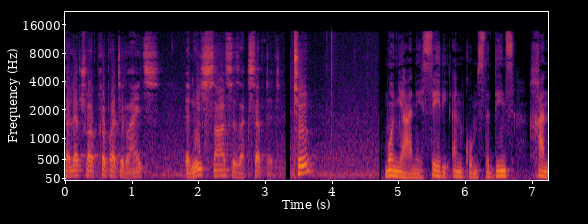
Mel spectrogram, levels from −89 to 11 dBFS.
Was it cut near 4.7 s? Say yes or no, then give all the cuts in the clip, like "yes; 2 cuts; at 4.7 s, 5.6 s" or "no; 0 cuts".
yes; 2 cuts; at 3.4 s, 4.7 s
